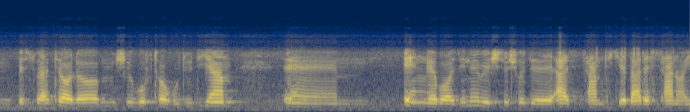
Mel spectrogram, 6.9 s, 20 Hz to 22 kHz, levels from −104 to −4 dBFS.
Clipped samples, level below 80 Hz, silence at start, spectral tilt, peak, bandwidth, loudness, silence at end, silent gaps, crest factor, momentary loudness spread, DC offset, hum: under 0.1%; -84 dBFS; 0 s; -4.5 dB/octave; -4 dBFS; 6.2 kHz; -24 LUFS; 0 s; none; 20 dB; 12 LU; under 0.1%; none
